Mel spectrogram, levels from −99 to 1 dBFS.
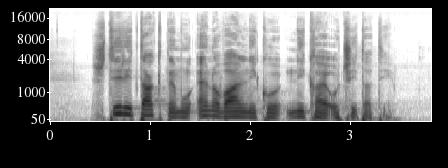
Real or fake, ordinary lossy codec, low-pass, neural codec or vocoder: fake; none; 19.8 kHz; vocoder, 44.1 kHz, 128 mel bands every 256 samples, BigVGAN v2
